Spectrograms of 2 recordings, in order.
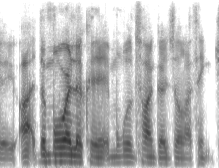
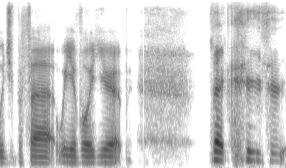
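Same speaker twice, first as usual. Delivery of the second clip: talking through a yawn; 6 dB quieter than usual. Speaking to the others in a group discussion: yawning while talking. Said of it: "I'm sorry for yawning".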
